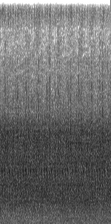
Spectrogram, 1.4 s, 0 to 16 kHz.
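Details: 2008 Honda Fit 1.5 after repairs. A steady, even idle with a smooth low rumble and no misses, knocks or surging; the engine sounds healthy at rest.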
